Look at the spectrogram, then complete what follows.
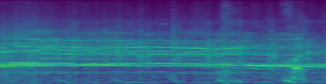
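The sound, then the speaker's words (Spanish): A loud crowd cheers and shouts in celebration, a dense continuous roar of many voices with whoops rising throughout, energetic. “parece que están celebrando que la ha pillado.”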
